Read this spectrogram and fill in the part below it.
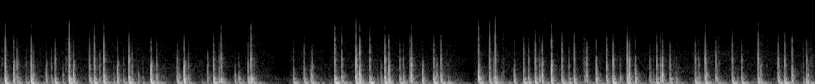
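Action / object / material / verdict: tap / silicone microwave lid / silicone / none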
